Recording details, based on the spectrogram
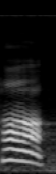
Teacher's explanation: You don't just say ha, you say ha, kind of, through, a little bit through your nose. So that tilde, which you may be familiar with from Spanish, is used to mark a vowel as nasalized. · is some kind of marker that indicates that val was nasalized you don't just say ha you say huh through a little bit through your nose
